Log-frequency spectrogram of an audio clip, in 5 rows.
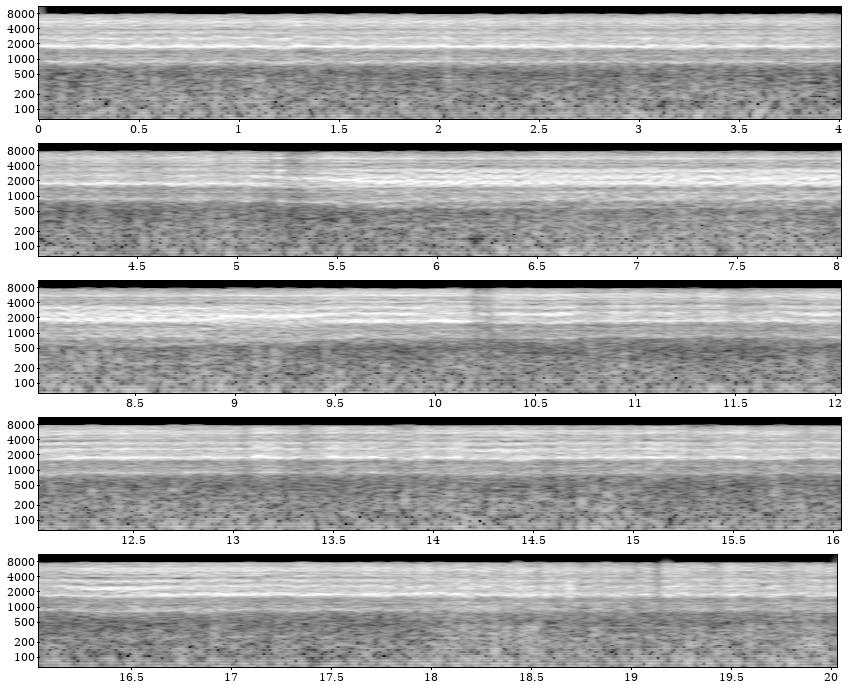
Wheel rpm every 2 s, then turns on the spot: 230, 230, 230, 190, 200, 220, 230, 230, 230, 230.
none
